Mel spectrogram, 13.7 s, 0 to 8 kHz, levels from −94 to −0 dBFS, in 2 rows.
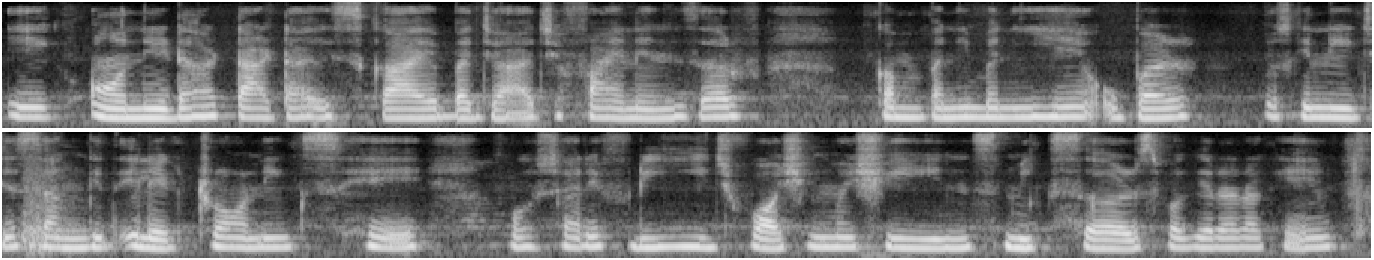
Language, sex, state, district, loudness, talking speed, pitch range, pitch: Hindi, female, Bihar, Samastipur, -17 LUFS, 100 wpm, 170-190 Hz, 180 Hz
